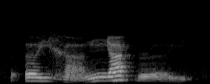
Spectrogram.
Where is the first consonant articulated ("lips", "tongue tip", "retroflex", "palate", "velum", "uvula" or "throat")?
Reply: throat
